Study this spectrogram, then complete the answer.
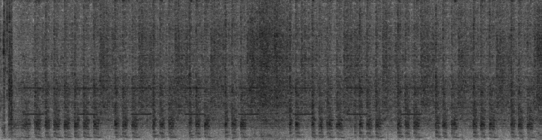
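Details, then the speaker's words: Salvage car at auction listed with mechanical damage, with coolant erupting from the cooling system: uneven chugging that never settles. A blown head gasket is suspected, with compression pushing into the cooling system. "gasket she's not happy dang hey just trying to get it to run is uh well okay"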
